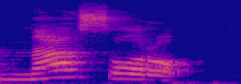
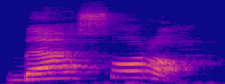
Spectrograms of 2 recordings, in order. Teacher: contohnya ada kata nashoro yang berarti menolong akan berubah maknanya jika fonem nasal Nun yang ada di awal kata tersebut diubah menjadi fonem bilabial · fonem nasal nun yang ada di awal kata tersebut diubah menjadi fonem bilabial, yaitu ba, menjadi basoro yang artinya melihat.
